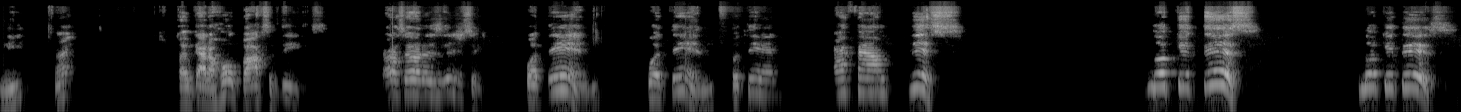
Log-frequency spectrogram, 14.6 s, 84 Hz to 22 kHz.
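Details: Aphasia (word-finding difficulty) in a male stroke survivor, nearly a year after a stroke on 7/14/22 (recorded 7/4/23); he is still recovering and says his aphasia makes some everyday tasks harder.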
